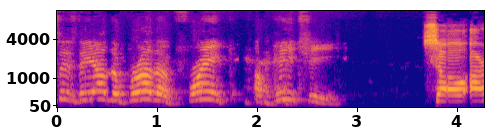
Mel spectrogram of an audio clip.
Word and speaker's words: Appice: He says, "How do you spell that?" So I spelled it Appice. He says, "My boy, your name is Appice."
